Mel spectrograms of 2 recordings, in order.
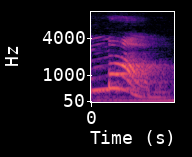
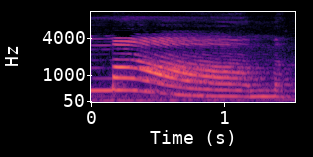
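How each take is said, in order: First: The sounds are blended quickly. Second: The sounds are stretched out slowly. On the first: "Now let's say it fast so we can hear the word" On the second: "Now let's put them together slowly"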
